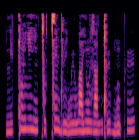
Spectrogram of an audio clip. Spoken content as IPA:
lʲʉ˩˧˩ǃũ˦˥ʎi˦˥ jĩ˧ǀu˧ǀẽ˦˥ dʉ˩˧˩i̯ wʉ˧ wa˧jũ˧ za˧ǃʼʉ˧ bũ˩˧˩ pʰʉ˦˥

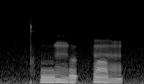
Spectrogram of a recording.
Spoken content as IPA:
kʰu mʊʔpɔ̃m

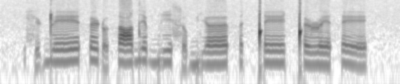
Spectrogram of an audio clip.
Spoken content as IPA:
xḭɖeːθe ɽo̰θɑde biso̰ bjəːθə ǃeːǃe ɭeθeː

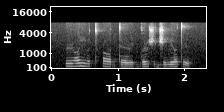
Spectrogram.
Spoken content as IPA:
ɹɔɲo tʰɔd təɹɪ ɡoɭʃɪd͡ʒɘ lʲɔt̪ɘ

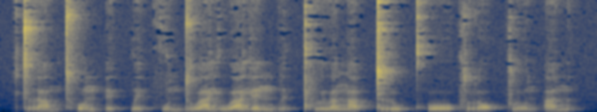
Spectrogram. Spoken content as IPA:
tra˩˦mtʰo˥˩nʔe˨˩k̚ we˨˩k̚fu˩˦ndu˦˥a̯ ju˧a̯je˥˩n be˦˥k̚pʰlɯ˦˥a̯ŋa˦˥p̚tru˥˩ʔ kʰoː˧krɔ˨˩ʔklo˩˦nʔa˦˥n

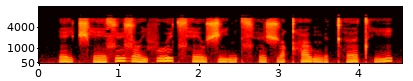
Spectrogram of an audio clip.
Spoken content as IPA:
ei̯t͡ʃʰesy zoi̯fuy̯t͡sʰeu̯ ʃiŋ t͡sʰʏʃuqʰuŋʏ kʰətʰi

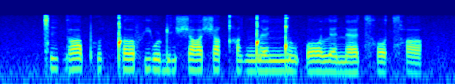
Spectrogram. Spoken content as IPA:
ǀiɡɑpʰʊ ǃʌ fjuɖi ʃɑ ʃiqʰʌŋ͡ǃɛ ŋ͡ǃuʔɔ lɛnæt͡sʰɔt͡sʰɑ

